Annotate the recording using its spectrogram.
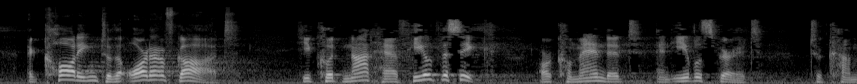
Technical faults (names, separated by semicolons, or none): adaptive stream at a lower bitrate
